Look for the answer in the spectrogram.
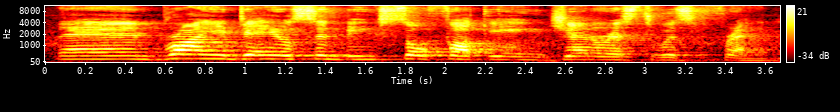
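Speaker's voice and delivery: usual speaking voice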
